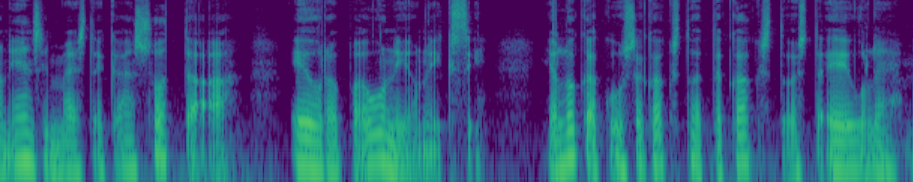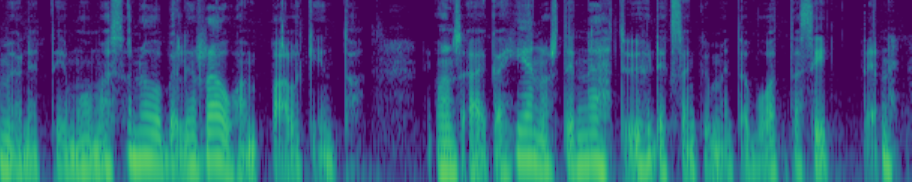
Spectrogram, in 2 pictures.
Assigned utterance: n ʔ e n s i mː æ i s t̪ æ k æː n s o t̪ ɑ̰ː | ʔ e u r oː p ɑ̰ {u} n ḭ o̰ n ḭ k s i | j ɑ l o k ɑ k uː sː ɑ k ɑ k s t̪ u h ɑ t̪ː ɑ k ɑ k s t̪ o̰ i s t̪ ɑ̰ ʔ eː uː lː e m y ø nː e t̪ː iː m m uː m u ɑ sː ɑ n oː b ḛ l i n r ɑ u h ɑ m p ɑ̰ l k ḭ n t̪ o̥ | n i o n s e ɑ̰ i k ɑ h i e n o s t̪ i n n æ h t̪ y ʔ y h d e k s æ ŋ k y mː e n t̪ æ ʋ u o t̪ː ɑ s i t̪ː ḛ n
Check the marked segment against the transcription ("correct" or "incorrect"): correct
